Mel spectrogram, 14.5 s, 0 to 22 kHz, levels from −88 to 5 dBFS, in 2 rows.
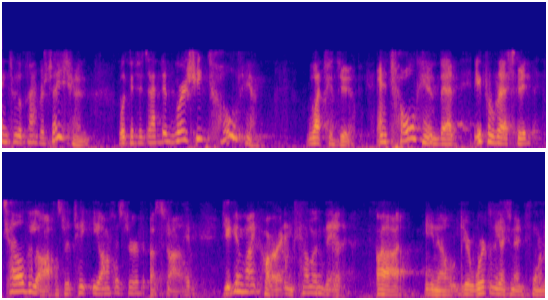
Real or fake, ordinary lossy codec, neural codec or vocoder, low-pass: fake; Opus, 32 kbps; codec, 24 kHz, 1.5 kbps, HILCodec; 5.4 kHz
